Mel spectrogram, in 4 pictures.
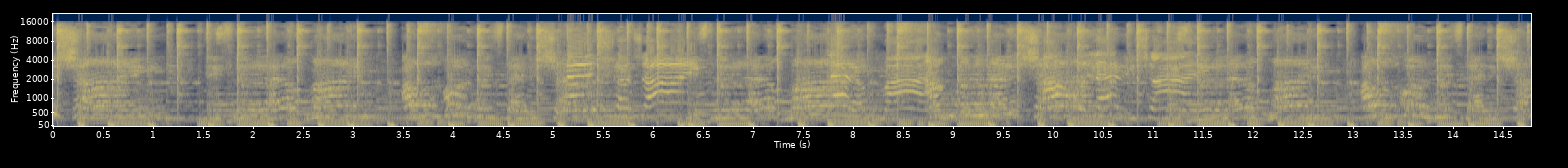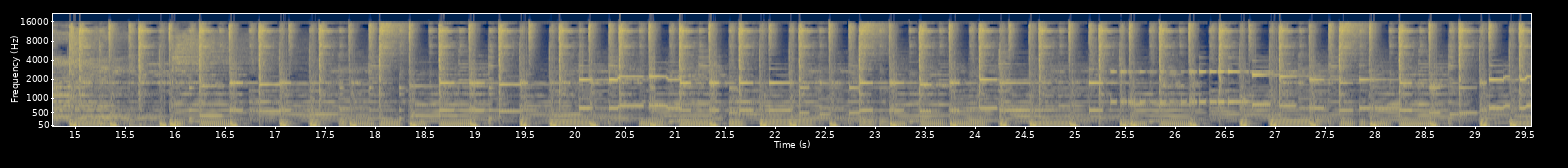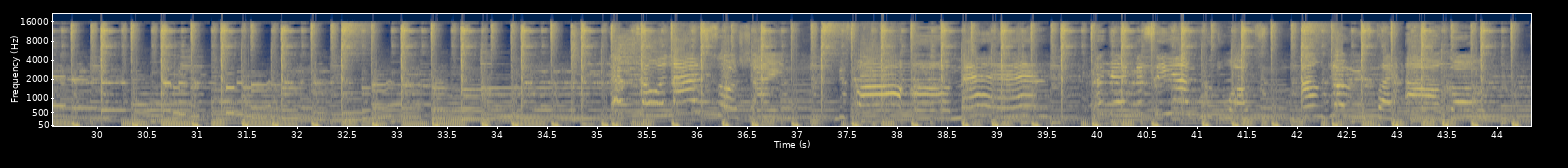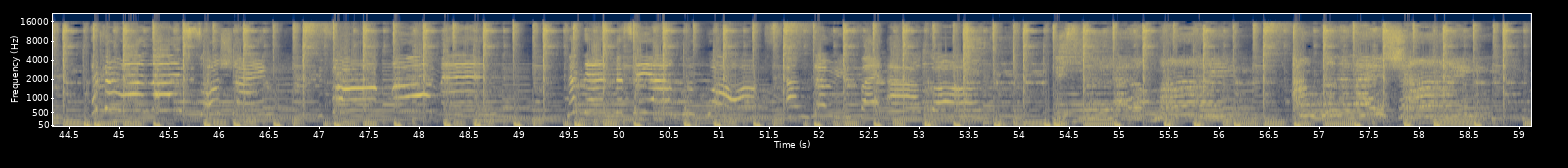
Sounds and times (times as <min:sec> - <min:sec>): Music: 0:00.0 - 0:59.1.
